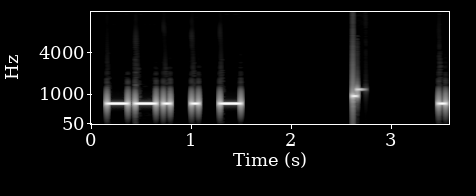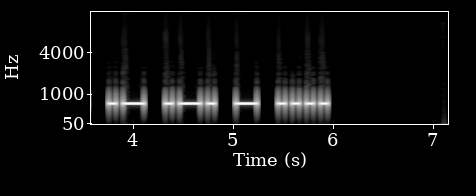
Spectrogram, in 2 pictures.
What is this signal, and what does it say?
Morse code, heard as a keyed tone, about 17 wpm, 700 Hz. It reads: GET EARTH
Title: Sentences from Top 200 Words - New Word Drill - 17wpm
